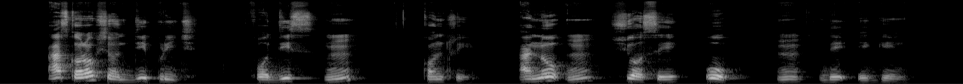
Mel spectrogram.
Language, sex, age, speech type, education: Nigerian Pidgin, female, 15-29, spontaneous, tertiary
